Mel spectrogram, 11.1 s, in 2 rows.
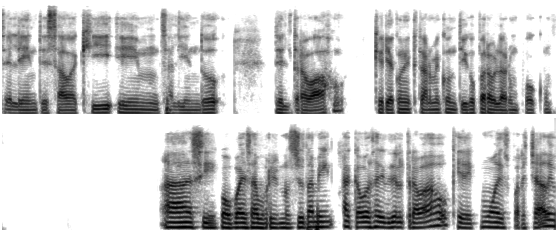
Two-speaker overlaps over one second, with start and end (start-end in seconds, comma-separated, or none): none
